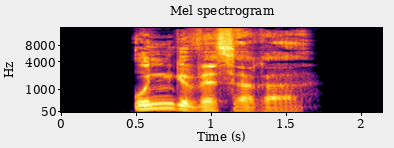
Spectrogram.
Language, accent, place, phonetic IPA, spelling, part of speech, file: German, Germany, Berlin, [ˈʊnɡəvɪsəʁə], ungewissere, adjective, De-ungewissere.ogg
- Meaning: inflection of ungewiss: 1. strong/mixed nominative/accusative feminine singular comparative degree 2. strong nominative/accusative plural comparative degree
